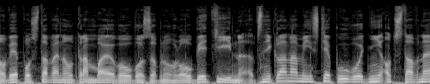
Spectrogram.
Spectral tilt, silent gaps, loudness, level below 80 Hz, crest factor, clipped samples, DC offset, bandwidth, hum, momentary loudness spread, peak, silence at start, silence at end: -5.5 dB/octave; none; -18 LUFS; -34 dBFS; 16 dB; under 0.1%; under 0.1%; 18 kHz; none; 2 LU; -2 dBFS; 0 s; 0 s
